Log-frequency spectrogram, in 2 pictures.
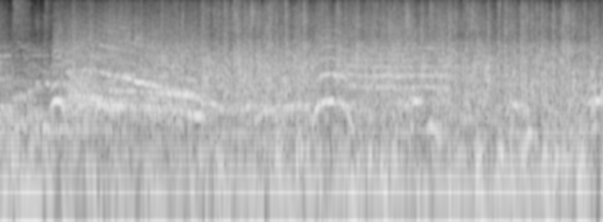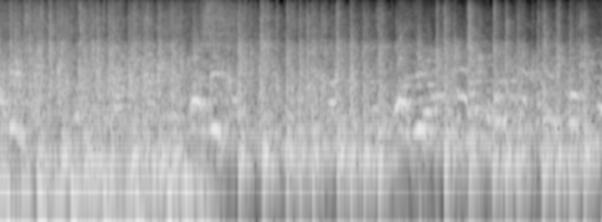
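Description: Background music mixed with spectators and players cheering and shouting as a goal is scored, the shouts loudest in the first few seconds.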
